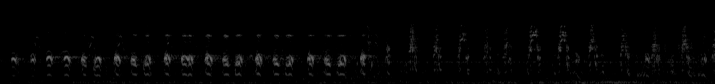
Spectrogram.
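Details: A single Chukar partridge, experienced and not very excited early in the season, calls over spring snow patches: a steady string of mid-pitched chuck notes for about four seconds, then sharper, scratchier rattling notes.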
